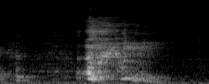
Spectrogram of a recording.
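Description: A man coughs once about a second in, a sudden cough that trails off quickly.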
